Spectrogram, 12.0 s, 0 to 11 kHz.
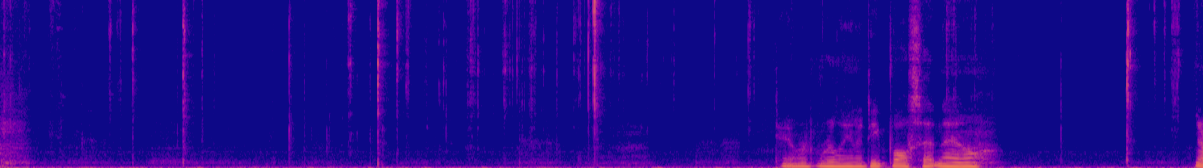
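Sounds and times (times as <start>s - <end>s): lock pick clicks and scrapes: 2.9s - 6.5s, 11.2s - 12.0s.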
